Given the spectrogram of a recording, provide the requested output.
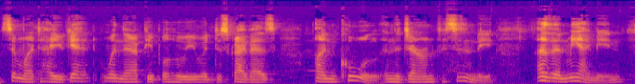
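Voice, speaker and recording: A man's voice: mid-range voice, natural voice. A man voicing a nervous, awkward teenage boy who speaks hesitantly in wordy, formal phrases and tries to be supportive.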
